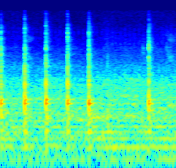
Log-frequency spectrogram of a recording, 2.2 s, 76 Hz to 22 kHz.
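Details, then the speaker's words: Old electric fan on speed 1 while oscillating: sharp plastic clicks, about four a second, over soft fan hum, loudest when swinging to the right, from the cracked oscillation gearbox. "maingay pag napupunta doon sa gawing kanan tumutunog siya ayan Ayon tumutunog po ng ganon maingay po pagka ganyan"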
